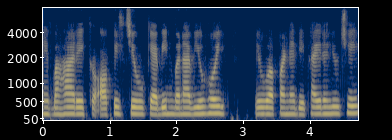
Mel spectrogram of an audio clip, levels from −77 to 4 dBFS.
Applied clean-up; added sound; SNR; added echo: neural mask model DeepFilterNet 3.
